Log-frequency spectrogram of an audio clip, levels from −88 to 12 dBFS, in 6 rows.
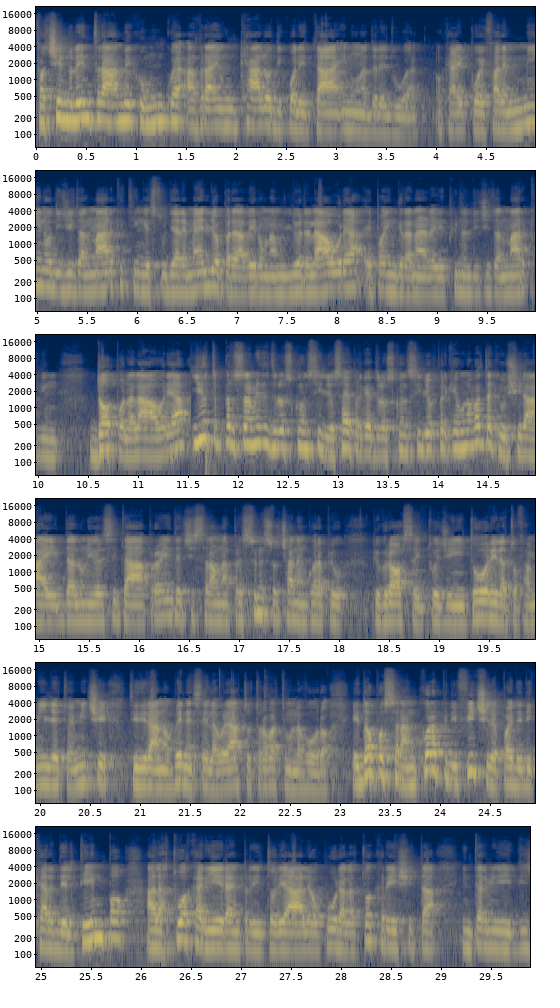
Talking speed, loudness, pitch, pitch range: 205 wpm, -20 LUFS, 135 Hz, 130-155 Hz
